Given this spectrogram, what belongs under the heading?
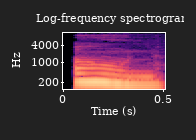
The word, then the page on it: own: American English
